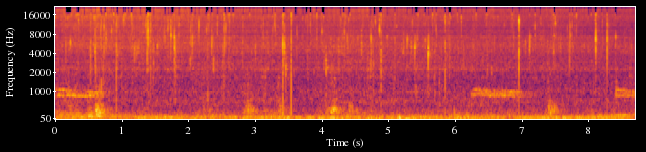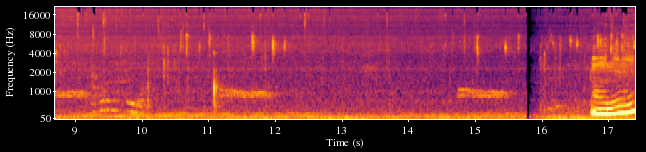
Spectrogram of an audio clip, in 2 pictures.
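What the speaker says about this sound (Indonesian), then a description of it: "Kita goreng." Coated 'snow' sausages fry in hot oil on a stove with the flame switched off, making a steady, close crackling sizzle. A voice speaks briefly now and then over it.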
